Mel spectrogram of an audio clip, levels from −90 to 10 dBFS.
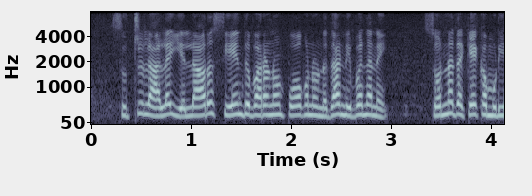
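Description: From 0.00 to 0.19 s and again from 3.13 to 3.18 s, a very faint delayed copy of the speech trails in, about 0.42 to 0.44 s behind. This echo leak likely comes from a far-end speakerphone whose echo canceller let residual pickup through.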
